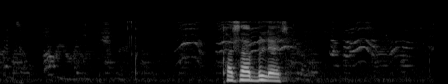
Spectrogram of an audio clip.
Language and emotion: Russian, angry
